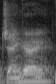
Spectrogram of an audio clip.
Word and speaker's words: Django: And then I think 3 year age gap, we had Django. – Yeah. – Picked that name, Django Fett from Star Wars. So J-A-N-G-O. Yeah. Not Django with a D in front. – The D is silent.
